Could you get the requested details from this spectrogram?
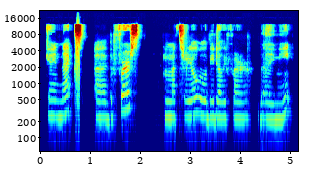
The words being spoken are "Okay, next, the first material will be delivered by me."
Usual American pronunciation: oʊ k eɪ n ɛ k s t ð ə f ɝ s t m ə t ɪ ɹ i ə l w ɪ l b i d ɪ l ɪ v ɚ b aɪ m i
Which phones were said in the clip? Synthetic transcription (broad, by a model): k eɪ n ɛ k s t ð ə f ɝ s t m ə t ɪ ɹ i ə l w ɪ l b i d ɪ l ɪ f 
